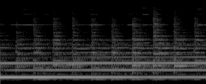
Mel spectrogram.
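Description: A conch shell blown in one long, steady note over the quick, steady ringing of a hand bell: the sound of the aarti being performed.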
